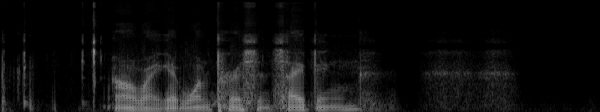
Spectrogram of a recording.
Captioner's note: voiceover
